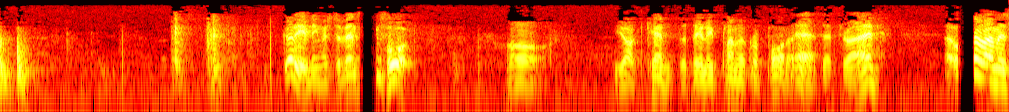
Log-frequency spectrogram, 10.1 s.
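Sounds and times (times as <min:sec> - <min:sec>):
knocking on the door of a ground-floor tenement apartment, radio drama effect: 0:00.0 - 0:00.4
speech: 0:02.9 - 0:04.2, 0:06.2 - 0:10.0.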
